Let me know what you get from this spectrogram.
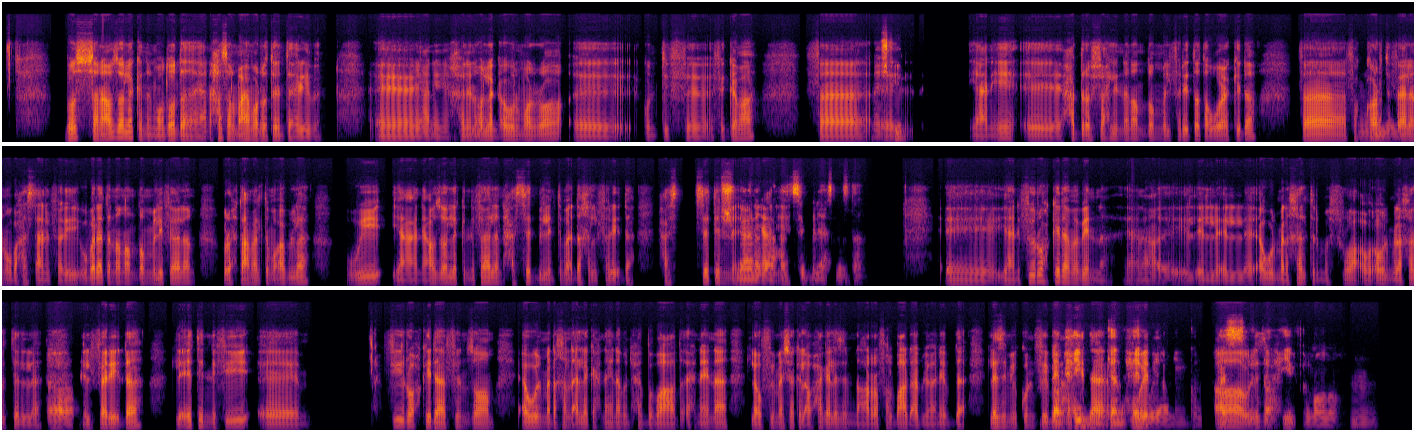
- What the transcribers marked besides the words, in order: none
- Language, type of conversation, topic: Arabic, podcast, إحكيلي عن مرة حسّيت إنك منتمّي وسط مجموعة؟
